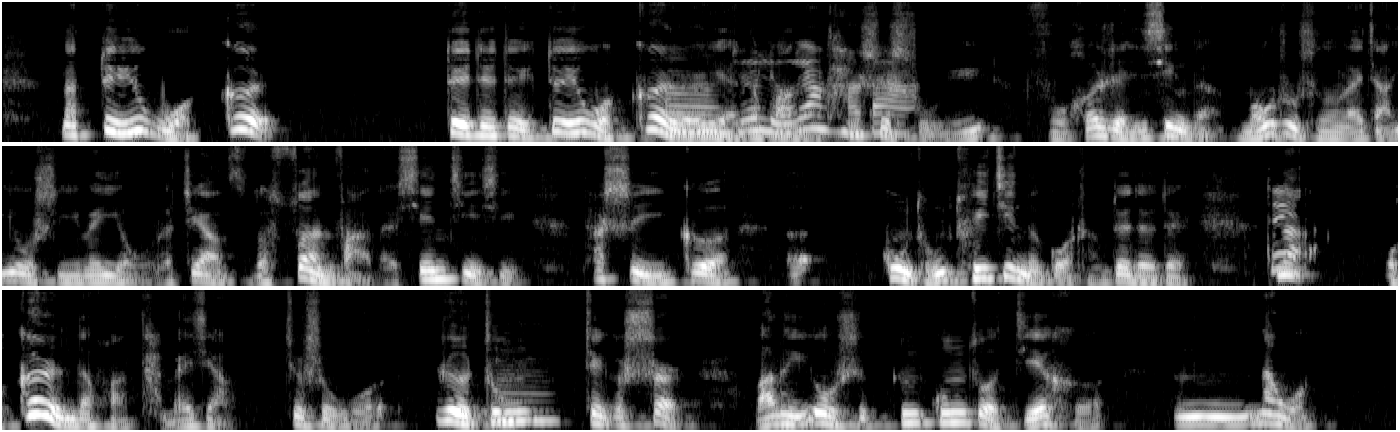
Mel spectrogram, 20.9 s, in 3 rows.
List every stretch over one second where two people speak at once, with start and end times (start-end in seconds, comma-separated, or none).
3.3-4.5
